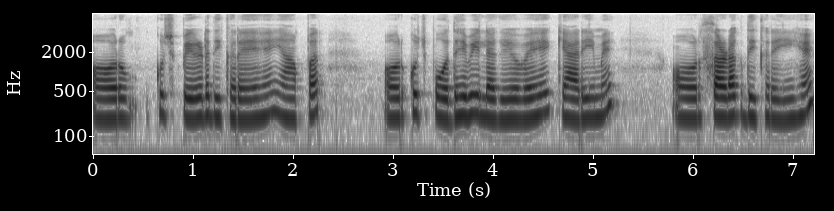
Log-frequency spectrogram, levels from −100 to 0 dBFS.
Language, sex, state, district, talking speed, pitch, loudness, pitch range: Hindi, female, Rajasthan, Jaipur, 185 wpm, 195 Hz, -19 LUFS, 190-210 Hz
